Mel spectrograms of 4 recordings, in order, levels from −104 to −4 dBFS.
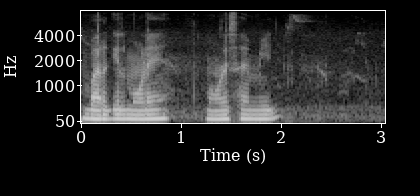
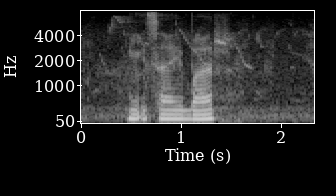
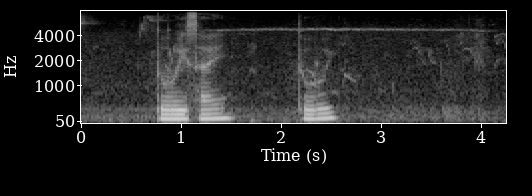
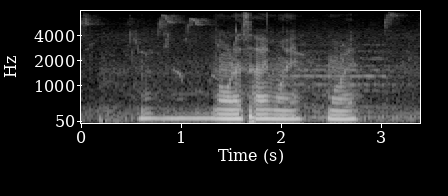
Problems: none marked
